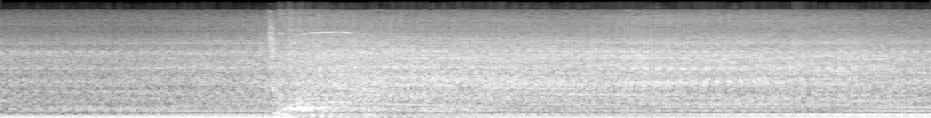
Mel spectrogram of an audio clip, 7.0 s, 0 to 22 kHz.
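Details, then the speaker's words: 2020 Toyota 86 started right after Megan Racing headers and overpipe install with catback, one header bolt not fully tightened: catches about two seconds in, holding a steady, even, very quiet exhaust note, no knocks or misses; healthy, just soft. "okay now we're gonna start the car see how it sounds so very quiet"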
